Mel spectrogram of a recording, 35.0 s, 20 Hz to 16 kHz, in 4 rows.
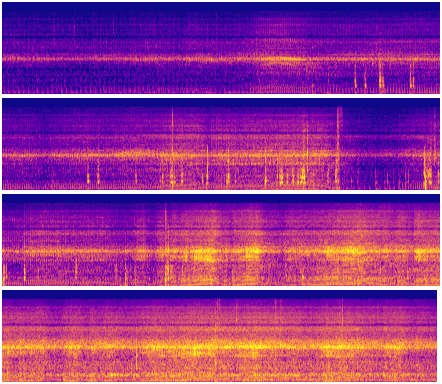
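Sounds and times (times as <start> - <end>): motorcycle engine revving: 0.0 - 34.9
clicks and clatter: 6.2 - 8.4, 10.4 - 21.3.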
